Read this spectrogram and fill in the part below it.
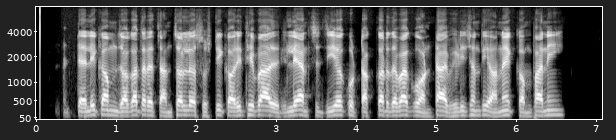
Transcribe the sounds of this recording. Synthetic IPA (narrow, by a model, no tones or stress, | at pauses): ʈelikɔmd͡ʒɔɡɔt̪ɔɾet͡ʃant͡ʃɔljɔsɾusʈikɔɾit̪ʰibaɾiljansd͡ʒiɔkuʈɔkːɔɾd̪ebakuɔɳʈabʱiɽit͡ʃʰɔnt̪iɔnekɔkːɔmpani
